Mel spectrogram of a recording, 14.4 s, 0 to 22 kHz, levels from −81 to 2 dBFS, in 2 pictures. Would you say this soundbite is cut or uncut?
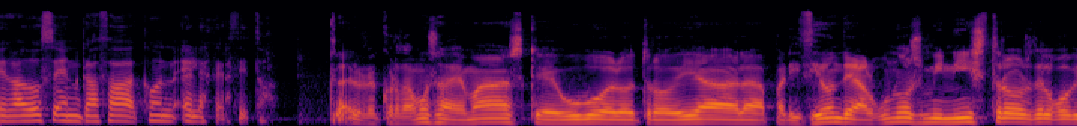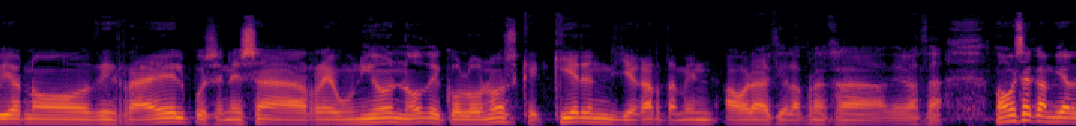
uncut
